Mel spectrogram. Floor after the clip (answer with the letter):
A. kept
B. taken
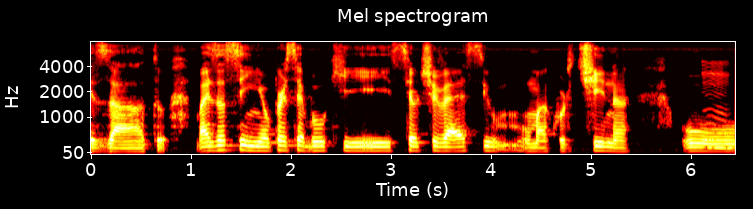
A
